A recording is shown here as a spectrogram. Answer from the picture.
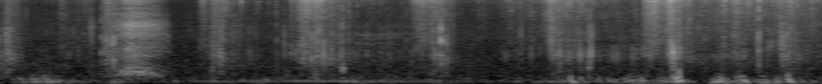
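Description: Footsteps on ground covered in dry hay mulch: a few irregular, soft steps with rustling.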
